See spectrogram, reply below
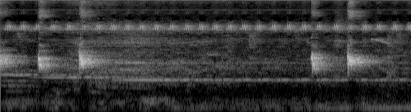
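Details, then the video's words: Kept yellow-vented bulbul singing after a morning dew bath: short, bubbly, slurred notes in two quick pairs, one near the start and one after three seconds, over a steady electronic hum and a thin high tone. "burung Trucukan gacor terus MANDI EMBUN PAGI"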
